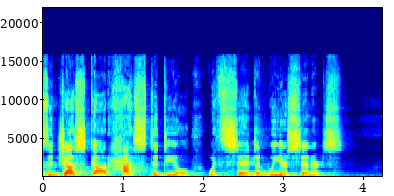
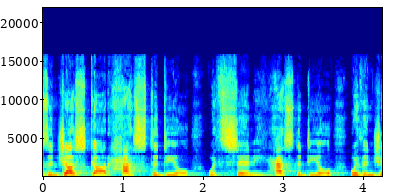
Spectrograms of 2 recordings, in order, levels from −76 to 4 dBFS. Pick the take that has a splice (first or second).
first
